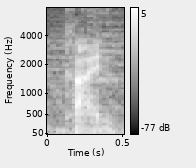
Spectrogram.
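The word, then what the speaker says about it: Kain: By the way, is the proper pronunciation, is it Kane or Kine? Kine. Okay. That's the proper pronunciation. A bunch of people get mad at me for saying that, but that is indeed the proper way to say it.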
